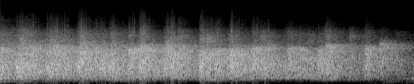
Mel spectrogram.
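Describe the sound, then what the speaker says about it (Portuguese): A church congregation applauds in praise, a dense, steady wash of many hands clapping with a few audible beats in the rhythm, fading slightly toward the end. "Vamos aplaudir nosso Deus."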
